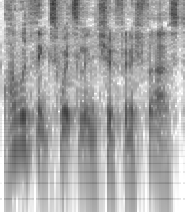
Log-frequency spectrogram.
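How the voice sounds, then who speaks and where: A man's voice: medium pitch, animated, a little fast, darkish tone, slightly rough. A man hosting a podcast, asking a guest friendly, direct questions. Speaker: podcast host. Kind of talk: interview questions.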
